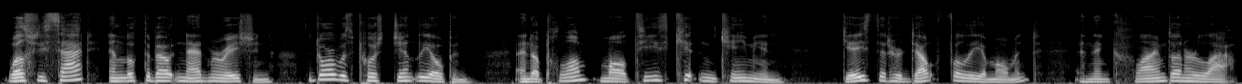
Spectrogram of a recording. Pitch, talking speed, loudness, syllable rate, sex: 150 Hz, 160 wpm, -19 LUFS, 4.6 syllables/s, male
